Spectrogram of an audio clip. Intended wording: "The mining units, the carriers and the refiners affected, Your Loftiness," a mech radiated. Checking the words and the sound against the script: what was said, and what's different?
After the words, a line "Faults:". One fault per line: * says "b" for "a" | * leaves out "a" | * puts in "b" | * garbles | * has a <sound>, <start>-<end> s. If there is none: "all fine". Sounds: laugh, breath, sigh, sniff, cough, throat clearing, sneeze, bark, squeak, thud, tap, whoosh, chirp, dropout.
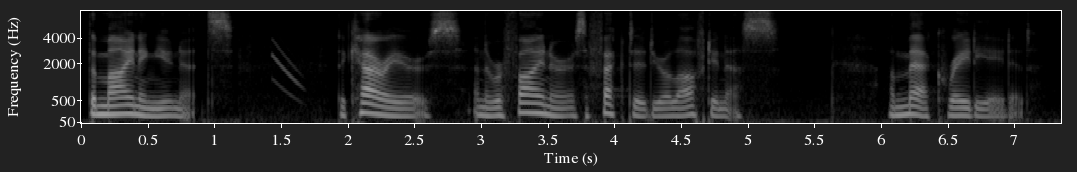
"The mining units, the carriers and the refiners affected, Your Loftiness," a mech radiated.
Faults:
* has a chirp, 1.4-1.7 s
